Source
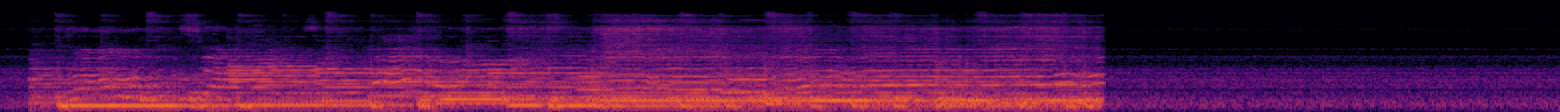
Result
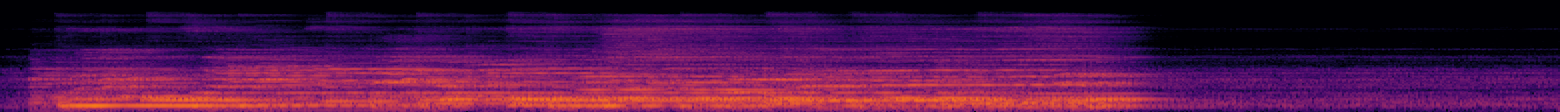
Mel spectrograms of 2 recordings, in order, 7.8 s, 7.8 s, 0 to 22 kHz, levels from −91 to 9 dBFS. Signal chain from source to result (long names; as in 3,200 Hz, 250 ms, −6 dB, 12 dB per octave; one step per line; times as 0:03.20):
flutter between parallel walls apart 5.3 metres, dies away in 0.52 s
reverb whose tail is shaped and stops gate 220 ms flat, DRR 0.5 dB
level −4 dB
